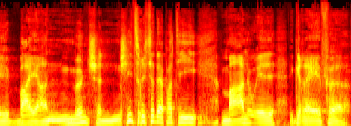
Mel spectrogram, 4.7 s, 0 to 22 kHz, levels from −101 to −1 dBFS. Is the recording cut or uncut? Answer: cut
